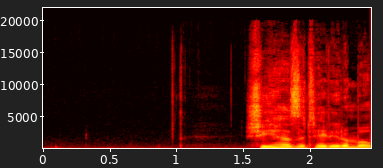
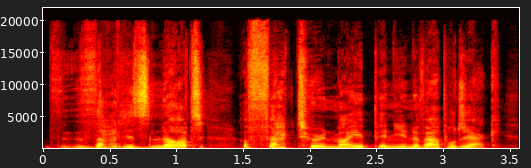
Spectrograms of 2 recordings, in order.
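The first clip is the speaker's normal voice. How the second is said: stammered reply; 7 semitones higher than usual. A narrator's reading. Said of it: "mustering a stammered reply".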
